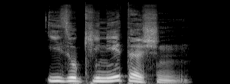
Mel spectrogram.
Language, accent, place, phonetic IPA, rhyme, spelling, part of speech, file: German, Germany, Berlin, [izokiˈneːtɪʃn̩], -eːtɪʃn̩, isokinetischen, adjective, De-isokinetischen.ogg
- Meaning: inflection of isokinetisch: 1. strong genitive masculine/neuter singular 2. weak/mixed genitive/dative all-gender singular 3. strong/weak/mixed accusative masculine singular 4. strong dative plural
